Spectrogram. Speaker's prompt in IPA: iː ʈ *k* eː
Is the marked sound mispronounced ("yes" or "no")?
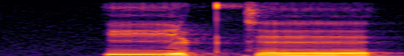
no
